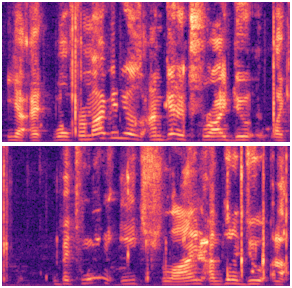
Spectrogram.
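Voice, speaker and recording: A young man with a high voice chats casually on an online call. Clear background noise sits under his voice. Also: moderate pace. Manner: chatty, says his voice is usually loud. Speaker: co-creator and voice actor. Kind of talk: casual chat over a voice call. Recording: noisy internet call line.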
